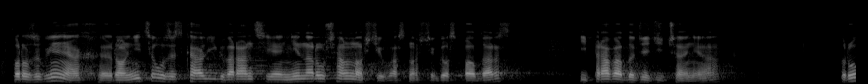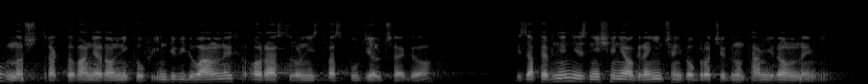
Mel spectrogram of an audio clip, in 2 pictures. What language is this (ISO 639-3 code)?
pol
